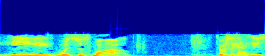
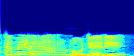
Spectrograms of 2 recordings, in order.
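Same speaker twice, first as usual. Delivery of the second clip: playing stupid; 13 semitones higher than usual. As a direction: act clueless in a high mock accent. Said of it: "you have to talk stupid".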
